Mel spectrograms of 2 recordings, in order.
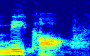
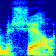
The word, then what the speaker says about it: Michal: His wife, if you spell it out by the biblical pronunciation, is called Michal. But I'm going to use the 21st century version and call her Michelle because it's a whole lot easier to say.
